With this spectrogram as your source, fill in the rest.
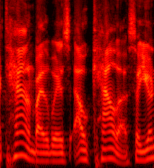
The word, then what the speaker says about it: Oikawa: called into the storm of international politics Yuki Okawa I I was saying his name wrong earlier uh is the author and the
